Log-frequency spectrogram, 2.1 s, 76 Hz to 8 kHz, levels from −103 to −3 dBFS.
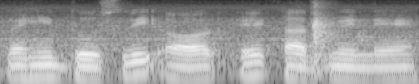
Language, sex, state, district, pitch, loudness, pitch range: Hindi, male, Chandigarh, Chandigarh, 105 Hz, -16 LUFS, 100-120 Hz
